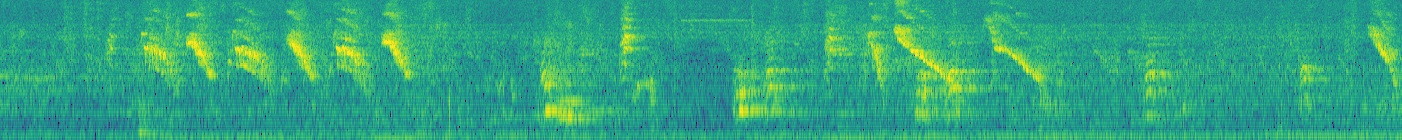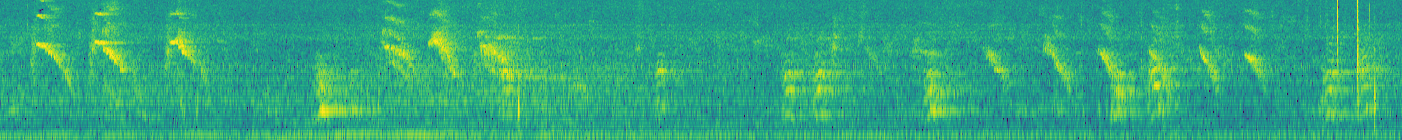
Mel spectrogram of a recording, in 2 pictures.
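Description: Birds calling: runs of short, sharp notes that each drop quickly in pitch, coming in bursts of several every few seconds.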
